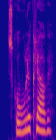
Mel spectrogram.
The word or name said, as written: SKOLEKLOKKE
